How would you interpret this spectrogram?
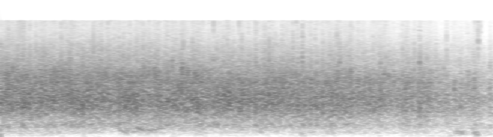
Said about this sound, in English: And so, by applause, would you just help me welcome everybody as we are one church in a variety of locations.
